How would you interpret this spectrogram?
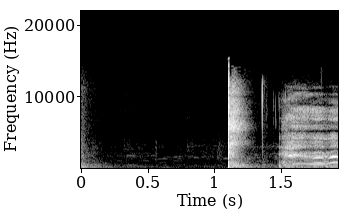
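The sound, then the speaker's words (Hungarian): A single sharp clap, a person imitating the wing-clap a long-eared owl makes by striking its wings together in flight, followed by a brief second tap and then a hissy, breathy vocal sound trailing after it. “hanem a szárnyaival és röptébe összeveri a szárnyat, és ebből ilyen tapsoló hangot ad ki. Ilyen például az erdei fülesbagó is.”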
